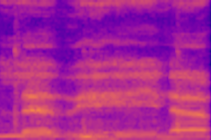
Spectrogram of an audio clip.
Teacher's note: mad asli, kita baca zi itu dua harakah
